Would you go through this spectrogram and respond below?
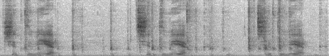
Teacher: the last letter is G, but we can easily pronounce it as K, just to make it a little bit easier for us for articulation.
